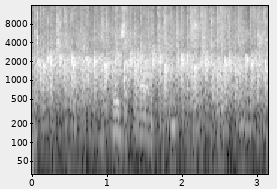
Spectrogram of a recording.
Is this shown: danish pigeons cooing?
no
